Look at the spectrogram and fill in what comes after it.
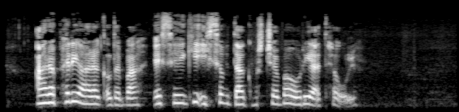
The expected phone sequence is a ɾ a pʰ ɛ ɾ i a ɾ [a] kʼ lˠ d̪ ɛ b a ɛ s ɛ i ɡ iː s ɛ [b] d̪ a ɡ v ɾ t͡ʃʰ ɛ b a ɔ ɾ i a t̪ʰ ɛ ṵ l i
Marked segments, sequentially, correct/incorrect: correct, incorrect

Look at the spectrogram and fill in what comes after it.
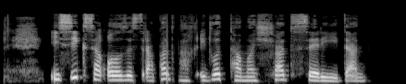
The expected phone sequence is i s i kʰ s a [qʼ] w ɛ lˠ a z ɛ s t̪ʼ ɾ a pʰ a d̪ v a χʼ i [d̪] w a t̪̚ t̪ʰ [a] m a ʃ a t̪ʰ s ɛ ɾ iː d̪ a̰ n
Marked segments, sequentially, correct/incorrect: correct, correct, correct

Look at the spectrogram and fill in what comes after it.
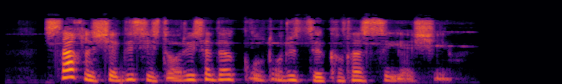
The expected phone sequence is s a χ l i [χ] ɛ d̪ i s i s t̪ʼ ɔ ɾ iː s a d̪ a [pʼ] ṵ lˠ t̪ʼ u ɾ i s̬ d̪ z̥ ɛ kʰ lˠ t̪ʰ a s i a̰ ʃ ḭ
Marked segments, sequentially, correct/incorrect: incorrect, incorrect

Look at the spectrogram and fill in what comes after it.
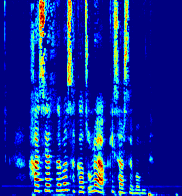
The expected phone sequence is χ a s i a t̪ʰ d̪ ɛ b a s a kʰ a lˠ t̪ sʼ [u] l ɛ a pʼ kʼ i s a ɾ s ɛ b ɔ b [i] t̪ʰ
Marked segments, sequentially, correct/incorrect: correct, correct

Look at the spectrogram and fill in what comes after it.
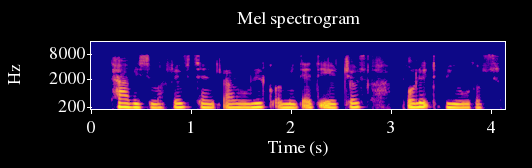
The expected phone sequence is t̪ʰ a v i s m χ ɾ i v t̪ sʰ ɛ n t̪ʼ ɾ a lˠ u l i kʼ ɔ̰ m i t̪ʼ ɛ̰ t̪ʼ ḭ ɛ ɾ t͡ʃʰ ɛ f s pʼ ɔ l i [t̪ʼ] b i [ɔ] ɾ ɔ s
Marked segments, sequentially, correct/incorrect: correct, incorrect

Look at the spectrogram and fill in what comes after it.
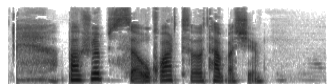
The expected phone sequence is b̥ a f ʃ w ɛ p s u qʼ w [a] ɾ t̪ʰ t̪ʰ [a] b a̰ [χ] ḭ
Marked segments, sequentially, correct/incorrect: correct, correct, incorrect

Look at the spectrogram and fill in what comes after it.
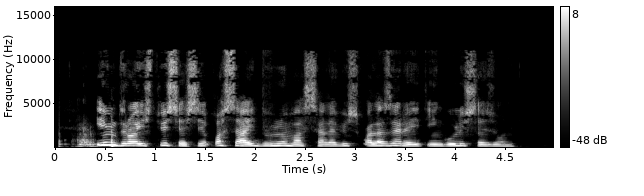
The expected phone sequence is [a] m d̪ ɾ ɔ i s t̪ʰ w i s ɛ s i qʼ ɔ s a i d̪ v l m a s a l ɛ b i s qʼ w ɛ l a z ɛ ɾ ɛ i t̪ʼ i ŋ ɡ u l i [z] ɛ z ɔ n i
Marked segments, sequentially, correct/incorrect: incorrect, incorrect

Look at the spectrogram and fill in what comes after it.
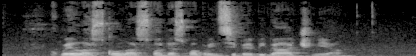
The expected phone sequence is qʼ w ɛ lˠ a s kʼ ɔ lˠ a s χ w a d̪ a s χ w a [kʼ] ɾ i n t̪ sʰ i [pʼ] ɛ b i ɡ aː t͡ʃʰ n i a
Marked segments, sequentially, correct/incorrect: incorrect, correct

